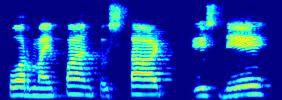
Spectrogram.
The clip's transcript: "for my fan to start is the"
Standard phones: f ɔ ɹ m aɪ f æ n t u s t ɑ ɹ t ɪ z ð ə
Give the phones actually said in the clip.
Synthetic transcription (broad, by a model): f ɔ ɹ m aɪ p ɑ n t u s t ɑ ɹ t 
